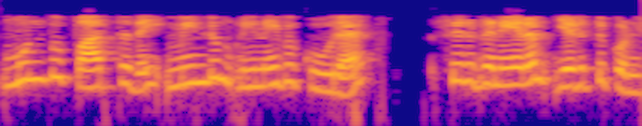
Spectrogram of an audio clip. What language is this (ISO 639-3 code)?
tam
